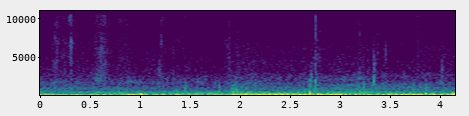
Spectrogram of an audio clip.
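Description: A low street rumble of a motor vehicle going by, growing steadier and stronger about halfway through, with faint scattered clicks of footsteps and handling.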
